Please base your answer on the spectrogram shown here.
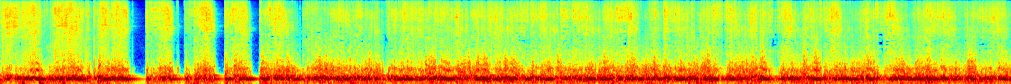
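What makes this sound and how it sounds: Long nails on both hands scratch quickly across a bare steel mesh microphone grille. The result is a dense, continuous, boomy scratching roar, heavy in the lows with a steady low drone, with a few brief dips in the first few seconds before it stays loud throughout.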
